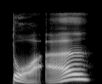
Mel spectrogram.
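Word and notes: duan3: tone 3

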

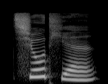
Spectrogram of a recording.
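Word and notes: qiu1 tian1: tone 1

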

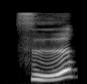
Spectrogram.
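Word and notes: si3: tone 3

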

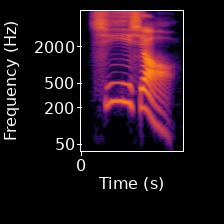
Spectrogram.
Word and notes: 讥笑: HSK6

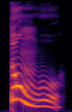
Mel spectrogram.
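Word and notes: dong4 wu4: tone 4

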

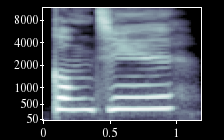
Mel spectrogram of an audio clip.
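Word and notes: gong1 jin1: tone 1

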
